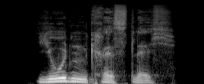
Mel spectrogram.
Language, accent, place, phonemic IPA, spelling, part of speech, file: German, Germany, Berlin, /ˈjuːdn̩ˌkʁɪstlɪç/, judenchristlich, adjective, De-judenchristlich.ogg
- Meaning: Judeo-Christian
